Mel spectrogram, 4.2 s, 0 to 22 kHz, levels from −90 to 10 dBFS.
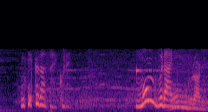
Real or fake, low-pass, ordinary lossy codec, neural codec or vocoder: real; 3.6 kHz; none; none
